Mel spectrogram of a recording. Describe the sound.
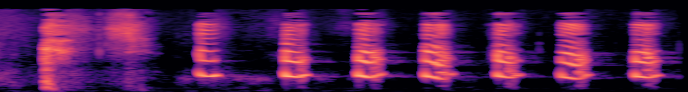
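A person imitates a turkey gobble with their mouth, without a turkey call device: a sharp opening burst, then seven quick, evenly spaced warbling yelps, loud and rhythmic, with no talking over them.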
